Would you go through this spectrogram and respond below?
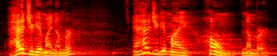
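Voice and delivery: low, stern interrogation; pissed and stern. Retold or imitated. Alum questioning student about his home number, pissed. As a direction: press the caller in a low, pissed voice. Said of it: "He sounded pissed".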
